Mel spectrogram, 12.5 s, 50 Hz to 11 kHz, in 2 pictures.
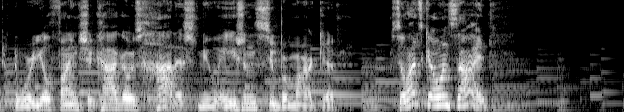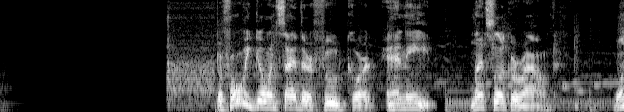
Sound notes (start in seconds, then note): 7.9 TV static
